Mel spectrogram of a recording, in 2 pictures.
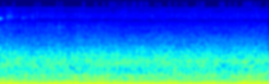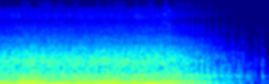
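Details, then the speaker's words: Yard Machines walk-behind mower (trade-in) after a new blade was fitted to cure heavy vibration: the small engine runs at a steady, even pace with a clean hum, then winds down smoothly; it runs much better now. "All right, just replace the blade. See how it runs now."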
